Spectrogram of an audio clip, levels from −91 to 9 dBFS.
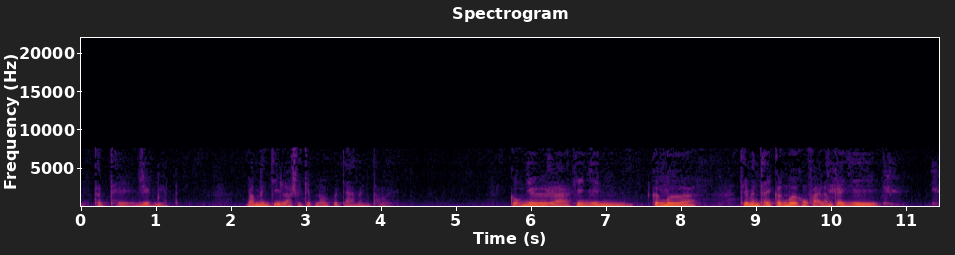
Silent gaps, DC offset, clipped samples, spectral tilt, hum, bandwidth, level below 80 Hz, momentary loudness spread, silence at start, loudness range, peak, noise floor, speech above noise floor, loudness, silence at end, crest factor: none; under 0.1%; under 0.1%; -9 dB/octave; none; 7.6 kHz; -68 dBFS; 15 LU; 0 s; 7 LU; -18 dBFS; -68 dBFS; 33 dB; -36 LUFS; 0.05 s; 20 dB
